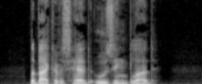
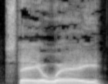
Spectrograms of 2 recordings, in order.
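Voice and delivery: slow, louder growled warning; growling warning; 4 semitones higher, 5 dB louder, slower than usual. A narrator's reading. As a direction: growl it as a threat. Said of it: "Greg warned, growling".

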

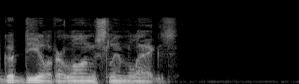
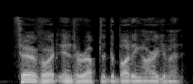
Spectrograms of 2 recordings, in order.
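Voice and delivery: plain reading voice

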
